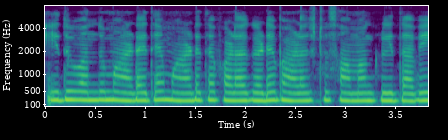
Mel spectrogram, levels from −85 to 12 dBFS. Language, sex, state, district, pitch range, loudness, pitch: Kannada, female, Karnataka, Bidar, 225-240 Hz, -11 LUFS, 230 Hz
